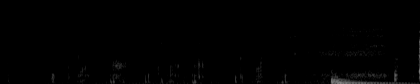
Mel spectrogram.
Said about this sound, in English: Oh, sorry about that. Once again, another water break there.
